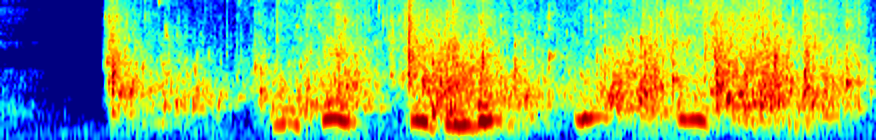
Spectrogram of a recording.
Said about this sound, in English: Hey, don't be so forceful when you're putting my head in the water. It might kick my instincts in, and I might think you're trying to drown me, and I might have to fight you back.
